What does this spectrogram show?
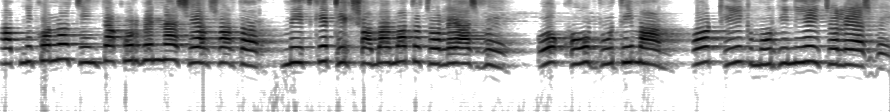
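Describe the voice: Pitched extremely high, a cartoonish character voice performs. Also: moderate pace.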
